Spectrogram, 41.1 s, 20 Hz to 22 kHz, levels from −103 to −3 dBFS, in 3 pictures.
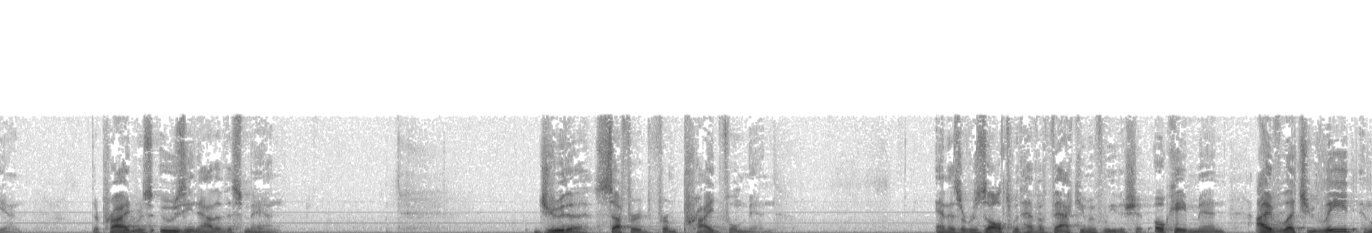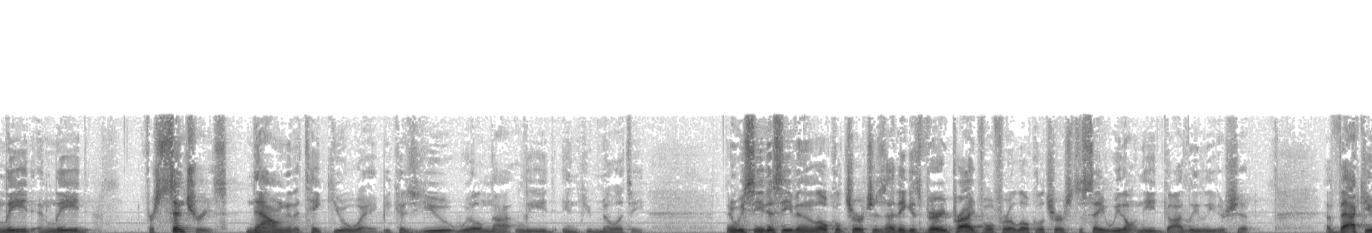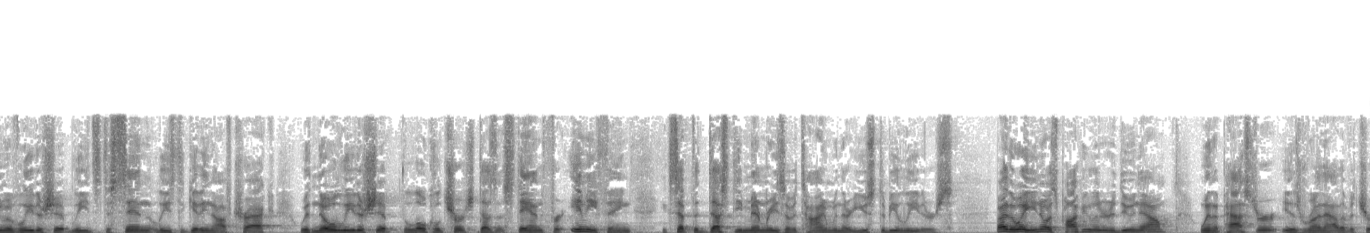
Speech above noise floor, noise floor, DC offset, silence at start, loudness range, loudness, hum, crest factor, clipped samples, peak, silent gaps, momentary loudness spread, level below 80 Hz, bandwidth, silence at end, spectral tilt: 30 dB; -59 dBFS; under 0.1%; 0 s; 9 LU; -29 LUFS; none; 22 dB; under 0.1%; -8 dBFS; none; 14 LU; -58 dBFS; 11.5 kHz; 0 s; -5.5 dB/octave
